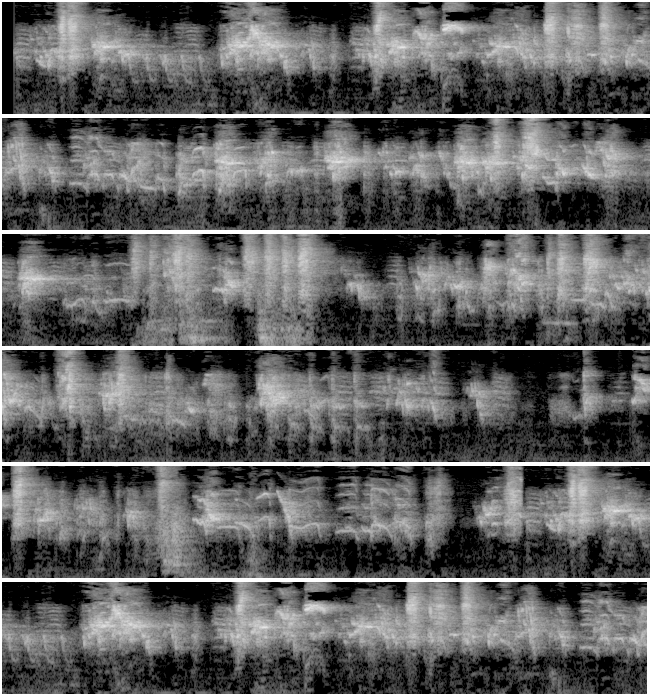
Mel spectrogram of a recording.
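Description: A pair of budgerigars warbling and chattering nonstop, with many short sharp squawks mixed into the chatter. This is budgie mating chatter, the kind played to bring pet budgies into breeding condition.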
